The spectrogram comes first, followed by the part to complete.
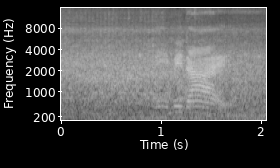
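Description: A woman speaking briefly in Thai about a second in, over a steady background noise with no distinct events.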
